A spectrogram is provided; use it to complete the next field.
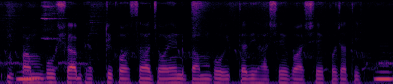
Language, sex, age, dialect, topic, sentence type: Bengali, male, 18-24, Rajbangshi, agriculture, statement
